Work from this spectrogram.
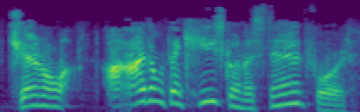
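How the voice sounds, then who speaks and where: Earnest, high-voiced young country lad. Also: male voice, wildly swooping pitch, fairly quick, heavily acted. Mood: pleading. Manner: stammering, eager, folksy. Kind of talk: old-time radio drama acting. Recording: noisy, muffled vintage radio recording.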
